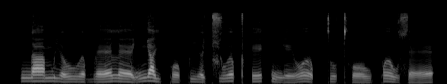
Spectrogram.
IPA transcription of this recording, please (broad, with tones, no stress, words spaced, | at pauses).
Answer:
na˧mi˧˩ə̯ ʋu˩ə̯bɛː˩˧lɛː˧˩ ɲa˥˨jpo˩ pi˧˩ə̯t͡ɕu˧˥ə̯pʰeː˧˥k̚ ɲe˩ʋɤː˥˨p̚t̪u˧t̪ʰoː˩w pɤː˥˨wsɛː˩˧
